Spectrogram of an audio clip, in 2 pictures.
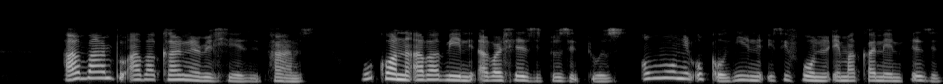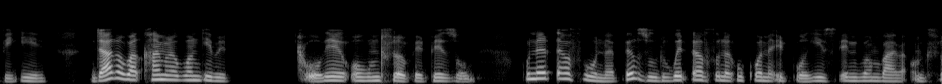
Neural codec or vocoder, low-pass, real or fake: autoencoder, 44.1 kHz, a latent of 192 numbers a frame, MeloTTS; 5.4 kHz; fake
